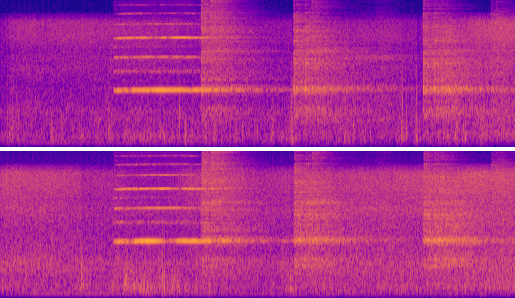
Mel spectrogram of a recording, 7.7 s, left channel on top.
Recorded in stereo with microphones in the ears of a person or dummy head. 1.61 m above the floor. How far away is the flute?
About 1.2 m.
